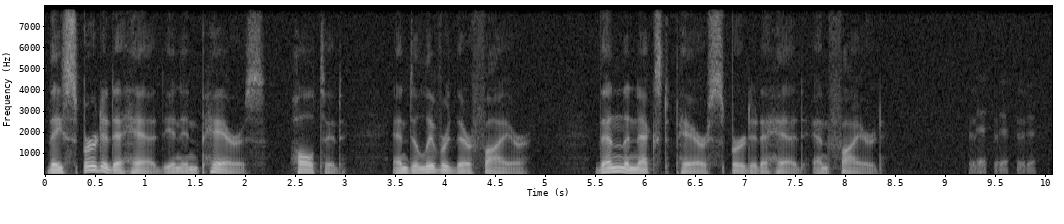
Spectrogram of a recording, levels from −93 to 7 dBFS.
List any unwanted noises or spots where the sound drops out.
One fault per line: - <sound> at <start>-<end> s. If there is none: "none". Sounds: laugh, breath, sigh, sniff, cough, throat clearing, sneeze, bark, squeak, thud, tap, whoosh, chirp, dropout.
- laugh at 9.2-9.9 s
